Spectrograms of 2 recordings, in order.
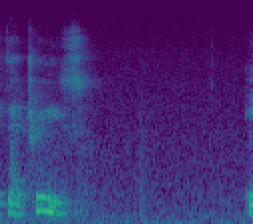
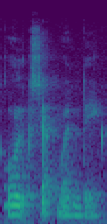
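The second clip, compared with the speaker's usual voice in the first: ordinary delivery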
